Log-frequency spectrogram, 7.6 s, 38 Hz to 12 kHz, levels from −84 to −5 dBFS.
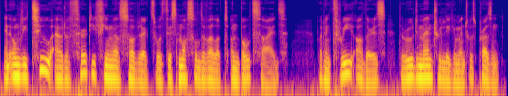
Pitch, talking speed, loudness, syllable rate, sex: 105 Hz, 190 wpm, -17 LUFS, 6.3 syllables/s, male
